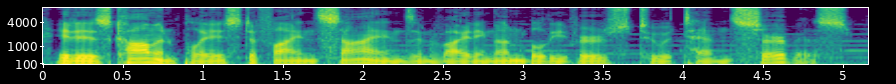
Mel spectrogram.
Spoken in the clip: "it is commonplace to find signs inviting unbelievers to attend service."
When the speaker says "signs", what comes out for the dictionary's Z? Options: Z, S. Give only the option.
Z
